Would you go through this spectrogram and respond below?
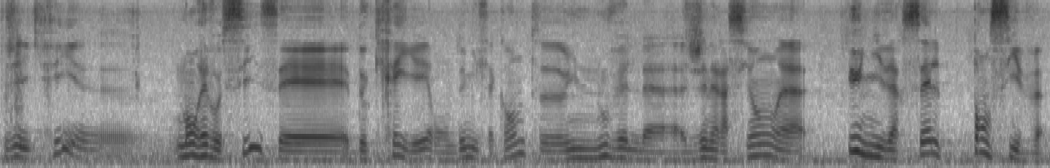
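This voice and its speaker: A man's voice: mid-range voice, lively intonation, slow, darkish tone, slight background noise. A man whose first language is Arabic, delivering a grandiose solo video monologue in a self-assured tone, full of hesitations. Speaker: vlogger.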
